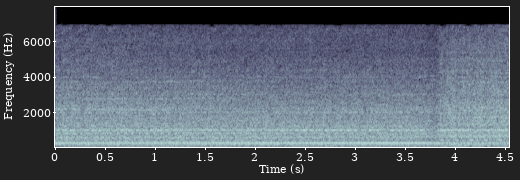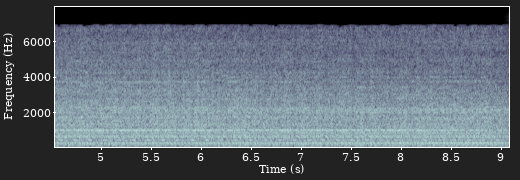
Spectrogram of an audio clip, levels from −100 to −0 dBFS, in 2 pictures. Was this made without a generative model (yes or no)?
yes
